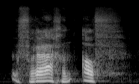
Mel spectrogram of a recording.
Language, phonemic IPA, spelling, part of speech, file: Dutch, /ˈvraɣə(n) ˈɑf/, vragen af, verb, Nl-vragen af.ogg
- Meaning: inflection of afvragen: 1. plural present indicative 2. plural present subjunctive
